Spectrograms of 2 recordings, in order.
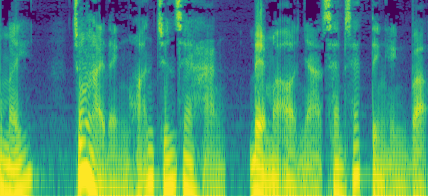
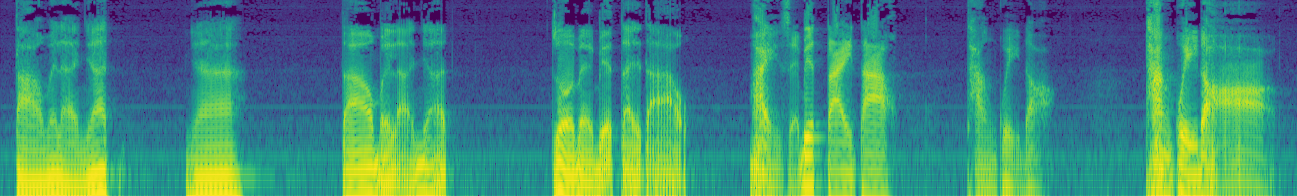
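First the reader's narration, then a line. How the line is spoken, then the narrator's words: Muttering. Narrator (Vietnamese): Nó ... lẩm bẩm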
